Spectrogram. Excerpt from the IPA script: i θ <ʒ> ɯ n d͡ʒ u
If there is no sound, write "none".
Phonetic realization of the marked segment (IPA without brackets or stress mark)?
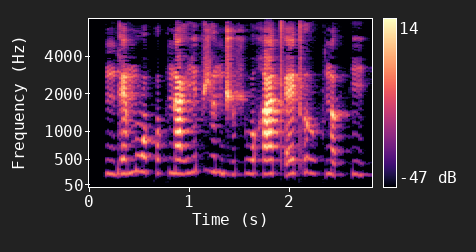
ʒ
